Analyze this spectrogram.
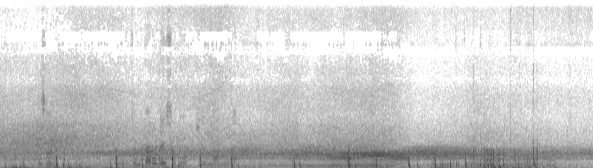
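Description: Footsteps tap steadily on a paved path.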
